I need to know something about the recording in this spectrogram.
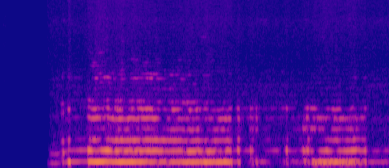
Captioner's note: humming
